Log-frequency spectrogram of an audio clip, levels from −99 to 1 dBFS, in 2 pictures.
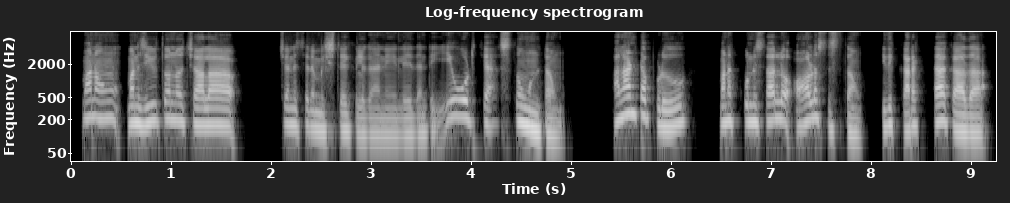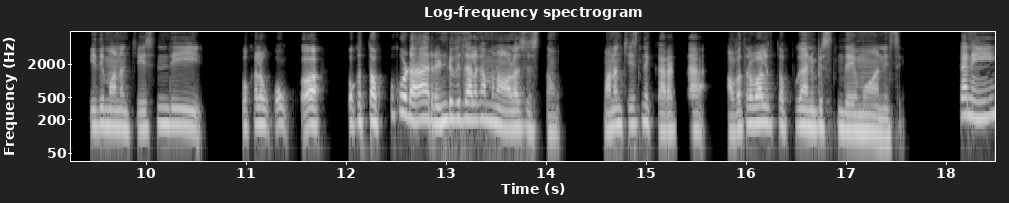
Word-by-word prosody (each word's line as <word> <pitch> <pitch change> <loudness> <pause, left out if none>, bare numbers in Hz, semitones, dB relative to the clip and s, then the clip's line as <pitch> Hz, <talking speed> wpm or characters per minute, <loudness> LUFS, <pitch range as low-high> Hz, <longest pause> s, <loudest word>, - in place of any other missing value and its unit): మనం 230 -1 0 0.3
మన 185 - +3
జీవితంలో 195 +2 -2
చాలా 165 0 +4 0.7
చిన్న 170 -2 -5
చిన్న 155 -3 -7
మిస్టేకులు 130 -2 -5
గాని, 110 0 -7
లేదంటే 115 +1 -8
ఏ - - -3
ఓటి 230 -4 0
చేస్తూ 170 +4 -4
ఉంటాం. 115 -6 -1 0.6
అలాంటప్పుడు. 245 - +1 0.5
మనకు 190 +1 -1
కొన్నిసార్లు 195 +2 0 0.2
ఆలోసిస్తాం. 140 - -3 0.3
ఇది 165 +2 -3
కరెక్టా 155 +6 +2
కాదా? 125 -2 +4 0.4
ఇది 160 +1 -1
మనం 150 -1 +2
చేసింది 160 +4 -2 0.6
ఒకళ 170 +3 -1 0.2
ఒహ్ 170 - -4 0.2
ఆ - - +12 0.4
ఒక 195 - -2
తప్పు 190 +5 +4
కూడా 255 -8 +9 0.2
2 195 +4 +4
విధాలుగా 205 0 +4
మనం 175 -3 +3
ఆలోచిస్తాం. 135 -4 -1 0.5
మనం 160 +4 +3
చేసింది 170 +2 -4
కరెక్టా? 135 +1 +1 0.3
అవతల 145 +6 0
వాళ్ళకి 180 -1 +4
తప్పుగా 160 +1 0
అనిపిస్తుందేమో 140 -3 +1
అనేసి. 105 0 -4 0.6
కానీ. 245 -4 +5
160 Hz, 135 wpm, -25 LUFS, 135-190 Hz, 0.7 s, ఆ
